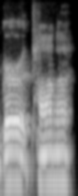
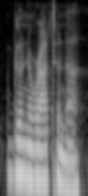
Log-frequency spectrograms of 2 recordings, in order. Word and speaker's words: Gunaratana: I forgot how to pronounce the last name, Guratana. Um, some of his books, Meditation on Perception, Oh, and I would really like to I think you probably mean Gunaratana. Guratana, yeah, Auntie Gunaratana.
